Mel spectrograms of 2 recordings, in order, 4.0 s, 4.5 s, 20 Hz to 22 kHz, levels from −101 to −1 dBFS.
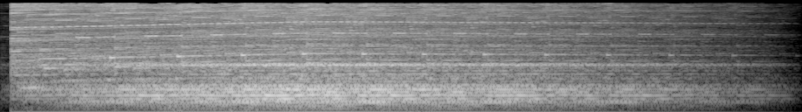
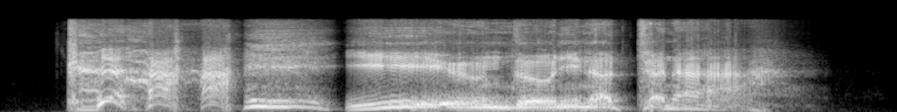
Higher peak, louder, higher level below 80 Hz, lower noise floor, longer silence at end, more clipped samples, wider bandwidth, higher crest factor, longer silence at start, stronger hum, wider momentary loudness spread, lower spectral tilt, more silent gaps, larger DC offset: second, -4 dBFS vs 0 dBFS; second, -16 LUFS vs -11 LUFS; second, -62 dBFS vs -48 dBFS; second, -47 dBFS vs -60 dBFS; second, 0.25 s vs 0.6 s; neither; first, 19.5 kHz vs 11 kHz; about the same, 16 dB vs 12 dB; second, 0.05 s vs 0.35 s; neither; first, 15 LU vs 9 LU; second, 1 dB/octave vs -4.5 dB/octave; neither; first, 0.5% vs under 0.1%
